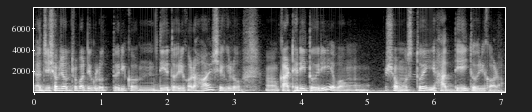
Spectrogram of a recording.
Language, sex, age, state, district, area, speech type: Bengali, male, 30-45, West Bengal, South 24 Parganas, rural, spontaneous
